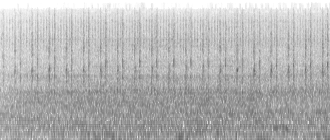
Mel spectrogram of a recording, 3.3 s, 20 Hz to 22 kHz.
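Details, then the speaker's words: 2008 BMW X3 3.0L, warm idle, heard under the hood: light fast ticking about three per second, fairly steady, valvetrain-like; cause not determined. "definitely got some kind of clicking sound going on if you can hear it you know any anybody listening to that's gonna say okay what does that sound and why is it clicking"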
